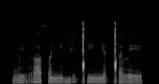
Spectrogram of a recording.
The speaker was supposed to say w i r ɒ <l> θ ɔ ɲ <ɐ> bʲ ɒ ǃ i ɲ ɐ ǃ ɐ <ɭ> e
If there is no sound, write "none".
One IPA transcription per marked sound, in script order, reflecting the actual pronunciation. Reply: none, ɐ, l

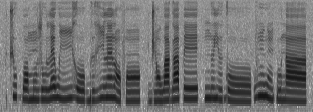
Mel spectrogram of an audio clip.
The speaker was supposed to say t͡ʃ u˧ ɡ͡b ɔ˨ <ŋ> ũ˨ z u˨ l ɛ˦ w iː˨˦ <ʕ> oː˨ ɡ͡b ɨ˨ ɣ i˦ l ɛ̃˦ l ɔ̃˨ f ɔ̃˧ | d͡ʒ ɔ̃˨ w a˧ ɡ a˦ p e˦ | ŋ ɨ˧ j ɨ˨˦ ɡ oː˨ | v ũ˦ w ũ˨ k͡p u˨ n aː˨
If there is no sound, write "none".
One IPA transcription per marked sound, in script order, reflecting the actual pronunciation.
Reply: m, ɣ

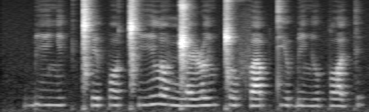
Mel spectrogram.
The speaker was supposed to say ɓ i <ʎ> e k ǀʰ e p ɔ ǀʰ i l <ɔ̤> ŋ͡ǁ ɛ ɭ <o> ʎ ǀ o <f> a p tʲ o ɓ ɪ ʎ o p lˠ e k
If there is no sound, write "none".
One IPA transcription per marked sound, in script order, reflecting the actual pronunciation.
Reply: ʎ, ɔ, ɔ, f

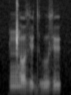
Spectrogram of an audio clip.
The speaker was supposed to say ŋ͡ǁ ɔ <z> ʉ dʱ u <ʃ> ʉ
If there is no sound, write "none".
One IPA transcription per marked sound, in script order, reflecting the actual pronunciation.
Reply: z, z

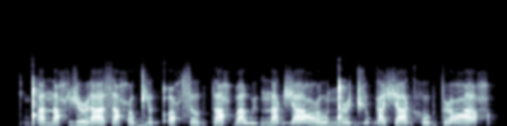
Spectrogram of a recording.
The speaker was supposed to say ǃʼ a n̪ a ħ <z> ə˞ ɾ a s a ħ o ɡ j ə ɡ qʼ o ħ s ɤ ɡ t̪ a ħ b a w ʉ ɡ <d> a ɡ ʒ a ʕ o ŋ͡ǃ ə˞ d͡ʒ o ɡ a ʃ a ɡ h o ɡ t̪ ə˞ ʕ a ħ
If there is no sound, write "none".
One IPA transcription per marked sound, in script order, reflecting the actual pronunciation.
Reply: ʒ, n̪

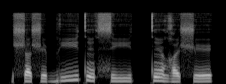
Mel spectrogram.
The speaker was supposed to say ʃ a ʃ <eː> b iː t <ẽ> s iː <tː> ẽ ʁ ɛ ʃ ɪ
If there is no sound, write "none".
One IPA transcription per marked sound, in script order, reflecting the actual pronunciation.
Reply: e, ẽ, tː

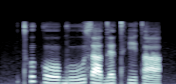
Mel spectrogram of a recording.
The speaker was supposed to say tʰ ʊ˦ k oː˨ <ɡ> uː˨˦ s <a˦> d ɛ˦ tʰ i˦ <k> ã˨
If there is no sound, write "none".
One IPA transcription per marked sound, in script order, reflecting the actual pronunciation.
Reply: ɡ, a˨, t

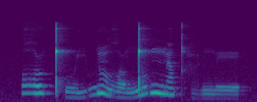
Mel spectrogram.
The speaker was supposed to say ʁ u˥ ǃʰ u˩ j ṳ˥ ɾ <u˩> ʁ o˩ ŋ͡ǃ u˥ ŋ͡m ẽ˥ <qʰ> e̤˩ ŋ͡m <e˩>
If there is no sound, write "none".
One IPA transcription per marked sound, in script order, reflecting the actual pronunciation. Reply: ũ˩, qʰ, e˩

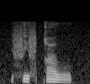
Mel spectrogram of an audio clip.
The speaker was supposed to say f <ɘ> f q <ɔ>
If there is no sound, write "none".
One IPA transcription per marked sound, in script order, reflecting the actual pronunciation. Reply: e, o

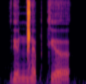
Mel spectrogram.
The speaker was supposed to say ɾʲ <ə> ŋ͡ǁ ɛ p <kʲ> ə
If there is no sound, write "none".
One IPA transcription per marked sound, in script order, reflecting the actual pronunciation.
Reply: ə, kʲ

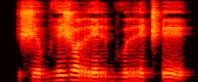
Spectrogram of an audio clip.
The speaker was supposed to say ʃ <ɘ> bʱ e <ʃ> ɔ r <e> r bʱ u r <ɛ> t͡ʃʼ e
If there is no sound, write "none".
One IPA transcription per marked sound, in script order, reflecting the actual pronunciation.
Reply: ɘ, ʒ, e, e

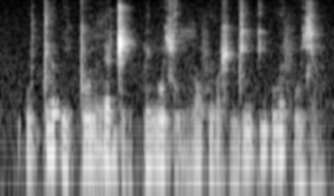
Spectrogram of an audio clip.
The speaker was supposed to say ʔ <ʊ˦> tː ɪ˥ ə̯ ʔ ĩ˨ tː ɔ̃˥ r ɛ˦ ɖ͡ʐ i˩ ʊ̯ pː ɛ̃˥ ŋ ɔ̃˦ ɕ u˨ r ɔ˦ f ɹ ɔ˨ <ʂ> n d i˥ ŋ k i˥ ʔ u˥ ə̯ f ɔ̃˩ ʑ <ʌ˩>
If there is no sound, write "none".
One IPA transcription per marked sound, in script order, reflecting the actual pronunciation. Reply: u˦, ʂ, a˩

